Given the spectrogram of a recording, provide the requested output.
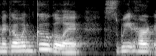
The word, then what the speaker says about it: Suiteheart: And if you're going to go and Google it, sweetheart is spelled like a suite that you stay in. So, s ui t e. I had to think about that for a minute. sweetheart.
